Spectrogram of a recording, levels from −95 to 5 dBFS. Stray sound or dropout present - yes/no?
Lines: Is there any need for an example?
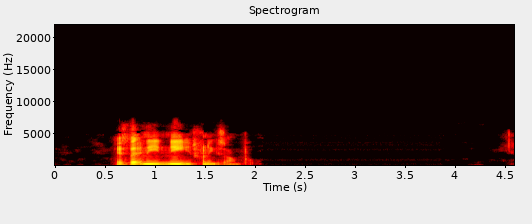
no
